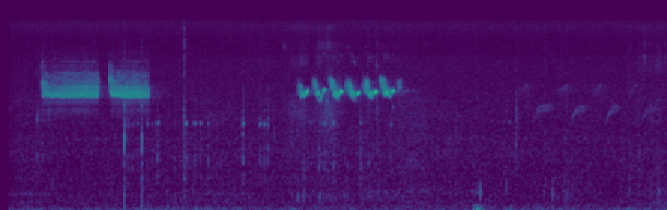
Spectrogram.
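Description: Rock Wren giving a quick run of about six bright, high repeated notes, with fainter notes after, an earlier steady high buzz, and low wind rumble.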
